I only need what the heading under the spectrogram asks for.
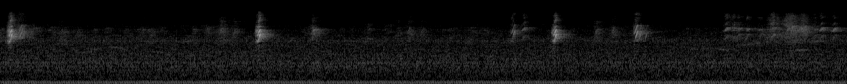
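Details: Barn swallows flying over a swallow farm give brief high, clipped chirps, some in quick pairs, scattered across several seconds against a constant low hum.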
